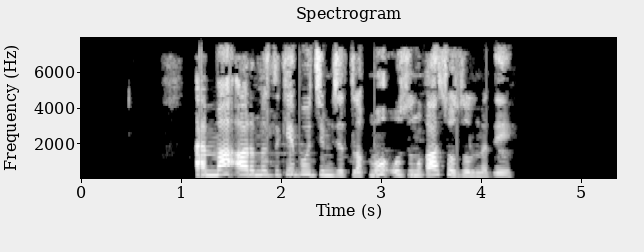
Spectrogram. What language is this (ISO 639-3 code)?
uig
